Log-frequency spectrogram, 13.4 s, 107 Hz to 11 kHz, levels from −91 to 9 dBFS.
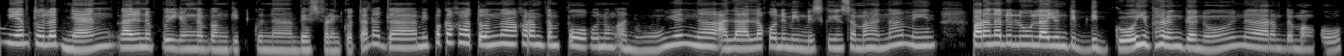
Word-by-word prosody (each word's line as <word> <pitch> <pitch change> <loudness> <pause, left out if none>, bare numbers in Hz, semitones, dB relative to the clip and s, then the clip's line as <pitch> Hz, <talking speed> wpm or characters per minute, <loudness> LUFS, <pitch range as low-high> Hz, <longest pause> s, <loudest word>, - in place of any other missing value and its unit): oh, - - -14
yan 305 0 +5
tulad 280 -2 +3
niyan, 200 +6 0
lalo 220 0 +7
na 225 - -1
po 215 -2 -5
yung 200 -1 -1
nabanggit 185 -1 -5
ko 185 - -9
na 175 -1 -7
best 180 0 -4
friend 170 0 -7
ko 170 - -5
talaga, 220 -1 -1
may 250 +2 -7
pagkakaton 315 -3 +1
nakakaramdam 290 -3 +1
po 245 -3 -2
ako 235 +1 -8
ng 235 -1 -7
ano, 180 +1 -9
yun 285 +3 -3
naaalala 210 -4 +2
ko 240 -1 -1
na-mimiss 210 -3 -4
ko 215 - -11
yung 210 0 -3
samahan 215 -1 -3
namin. 265 -1 -4 0.3
Parang 280 +1 +8
nalulula 280 -3 +5
yung 255 -1 +1
dibdib 200 -4 -4
ko 195 +2 +1
yung 280 -2 +1
parang 255 -3 +1
ganun 210 +4 -3
nararamdaman 210 -5 -3
ko. 175 +4 -10
225 Hz, 180 wpm, -22 LUFS, 200-270 Hz, 0.3 s, Parang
